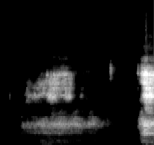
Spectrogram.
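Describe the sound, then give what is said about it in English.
A big, deep breath: a long, airy rush of breathing lasting over a second, followed after a brief pause by a second, brighter and louder breath sound. “Big, deep breath.”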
